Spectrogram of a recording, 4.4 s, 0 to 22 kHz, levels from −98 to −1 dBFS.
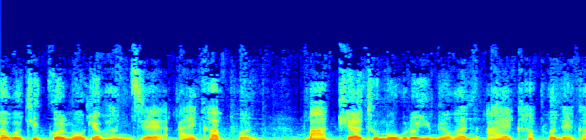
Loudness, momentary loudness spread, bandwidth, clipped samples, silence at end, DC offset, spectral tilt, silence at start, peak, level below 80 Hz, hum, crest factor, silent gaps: -28 LUFS; 6 LU; 14.5 kHz; under 0.1%; 0 s; under 0.1%; -6.5 dB/octave; 0 s; -12 dBFS; -54 dBFS; none; 14 dB; none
